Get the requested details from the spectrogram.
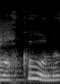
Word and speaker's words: Anach Cuain: Anach Cuain, is it? – Yeah.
